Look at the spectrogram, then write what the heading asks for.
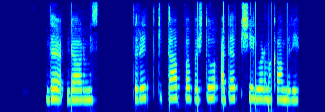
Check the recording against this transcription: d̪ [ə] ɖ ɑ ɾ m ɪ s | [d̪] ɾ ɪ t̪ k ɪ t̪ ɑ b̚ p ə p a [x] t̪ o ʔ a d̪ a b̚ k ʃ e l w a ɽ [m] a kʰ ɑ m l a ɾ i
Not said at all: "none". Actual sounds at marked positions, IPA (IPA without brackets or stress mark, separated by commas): ə, t̪, ʃ, m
